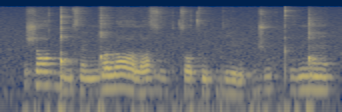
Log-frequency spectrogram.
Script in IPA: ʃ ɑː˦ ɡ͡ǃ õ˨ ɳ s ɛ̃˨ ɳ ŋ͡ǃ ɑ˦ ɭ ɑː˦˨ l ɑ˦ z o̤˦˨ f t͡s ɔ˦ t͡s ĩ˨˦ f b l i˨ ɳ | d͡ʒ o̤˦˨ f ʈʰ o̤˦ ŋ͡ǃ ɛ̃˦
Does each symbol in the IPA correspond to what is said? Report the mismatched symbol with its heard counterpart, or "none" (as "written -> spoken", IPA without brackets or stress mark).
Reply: none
